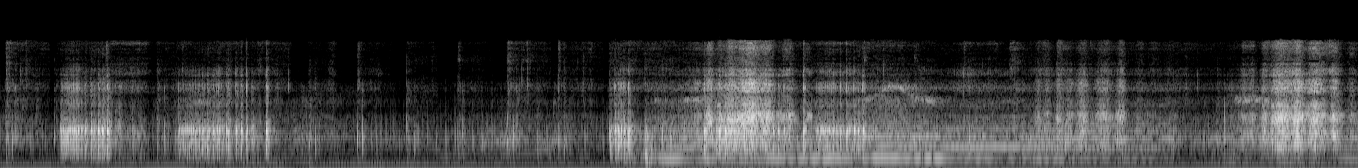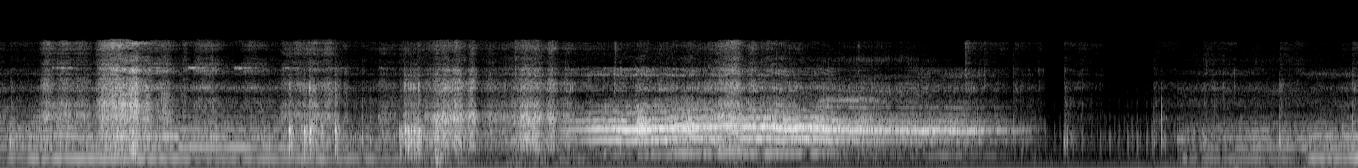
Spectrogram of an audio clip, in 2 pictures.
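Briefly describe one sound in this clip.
Eerie game music and sound effects play from a small tablet speaker.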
